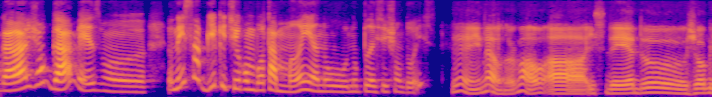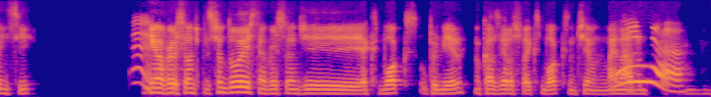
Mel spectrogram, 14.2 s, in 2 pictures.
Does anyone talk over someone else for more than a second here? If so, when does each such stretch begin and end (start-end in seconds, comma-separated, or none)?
none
